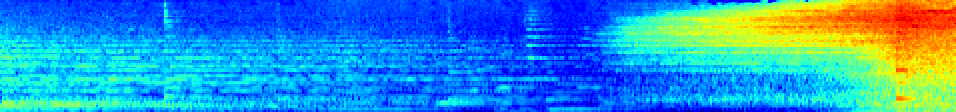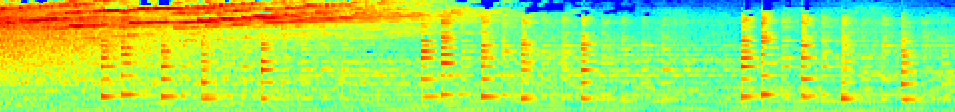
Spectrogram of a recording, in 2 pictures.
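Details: Soft tones fade out, then electronic music swells in with rhythmic beats; no animal sounds are heard.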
